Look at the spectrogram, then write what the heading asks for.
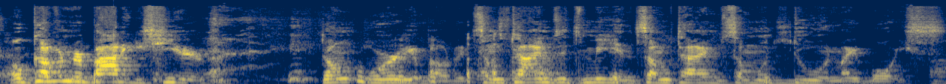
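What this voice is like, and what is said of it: Imitates another person's voice. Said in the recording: “Impersonation of the year. In almost a landslide, went to Jesse Ventura. ... Wait, you're saying that's an impersonation?”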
